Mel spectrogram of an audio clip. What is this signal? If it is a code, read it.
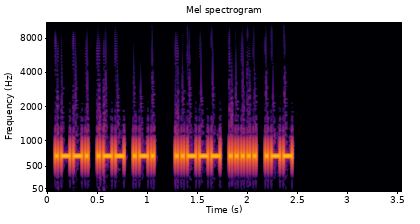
Morse code, heard as a keyed tone, about 40 wpm, 700 Hz. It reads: PWR 25W
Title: K1USN SST QSO Practice 40wpm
